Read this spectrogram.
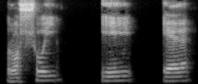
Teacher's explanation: ঠোটের দিকে তাকে দেখেন যে ঠোটটা প্রসারিত হচ্ছে এক্সটেন্ড হচ্ছে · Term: প্রসৃত সর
